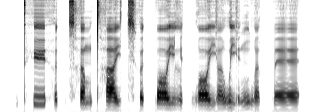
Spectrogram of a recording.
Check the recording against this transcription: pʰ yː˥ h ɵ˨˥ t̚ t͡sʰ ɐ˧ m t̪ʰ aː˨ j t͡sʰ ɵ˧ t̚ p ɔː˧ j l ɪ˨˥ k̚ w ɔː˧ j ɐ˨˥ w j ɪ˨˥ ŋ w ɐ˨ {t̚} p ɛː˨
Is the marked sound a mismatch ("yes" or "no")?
no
